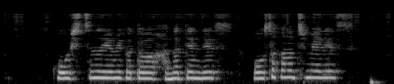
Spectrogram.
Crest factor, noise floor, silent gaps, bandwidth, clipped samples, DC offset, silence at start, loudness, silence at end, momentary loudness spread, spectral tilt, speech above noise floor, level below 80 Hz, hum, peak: 14 dB; -56 dBFS; none; 11.5 kHz; under 0.1%; under 0.1%; 0.55 s; -26 LUFS; 0.15 s; 12 LU; -4 dB/octave; 32 dB; -56 dBFS; none; -12 dBFS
